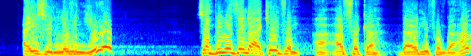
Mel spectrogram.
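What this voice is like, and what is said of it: Ghanaian-accented English. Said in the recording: “from my accent and all of that, accent, when they say, oh, where is he from? Is he Nigeria? No, it's Ghana.”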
